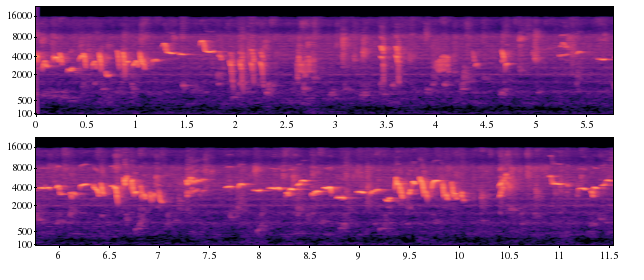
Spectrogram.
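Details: Long run of continuous rolling song from a Mugimaki flycatcher that includes sooty-headed bulbul mimicry: rapid, high, sharp chirps and twittering whistles in lively bursts, broken by brief gaps.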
